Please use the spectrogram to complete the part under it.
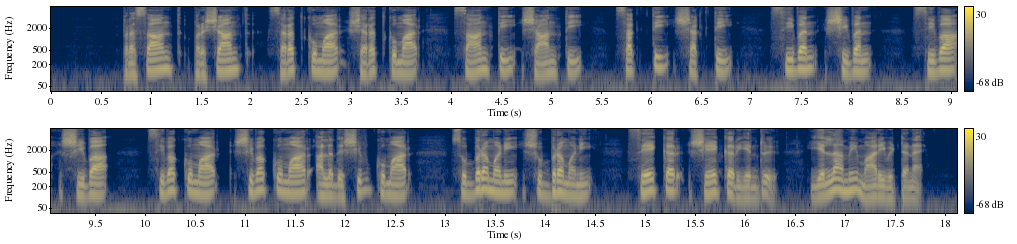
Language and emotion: Tamil, neutral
